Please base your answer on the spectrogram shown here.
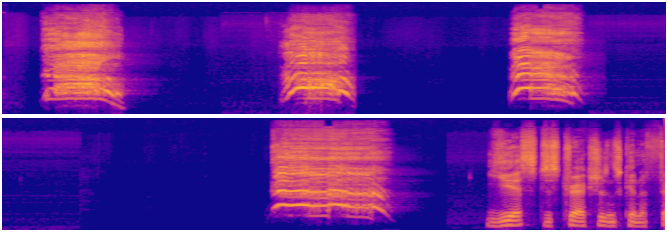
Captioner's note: screaming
